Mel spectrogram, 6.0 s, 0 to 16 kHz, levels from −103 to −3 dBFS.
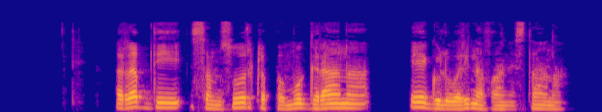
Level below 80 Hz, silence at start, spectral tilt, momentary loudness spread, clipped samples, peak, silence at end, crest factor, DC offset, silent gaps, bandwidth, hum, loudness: -70 dBFS; 1.15 s; -7.5 dB/octave; 10 LU; under 0.1%; -8 dBFS; 0.4 s; 20 dB; under 0.1%; 3.73-4.09 s; 7.8 kHz; none; -27 LUFS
